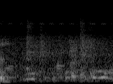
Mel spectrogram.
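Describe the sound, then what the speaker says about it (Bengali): Pigeons in a home loft cooing softly, a few low, repeated throaty coos close by in a quiet room. "আমাদের ঘরে কবুতর"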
